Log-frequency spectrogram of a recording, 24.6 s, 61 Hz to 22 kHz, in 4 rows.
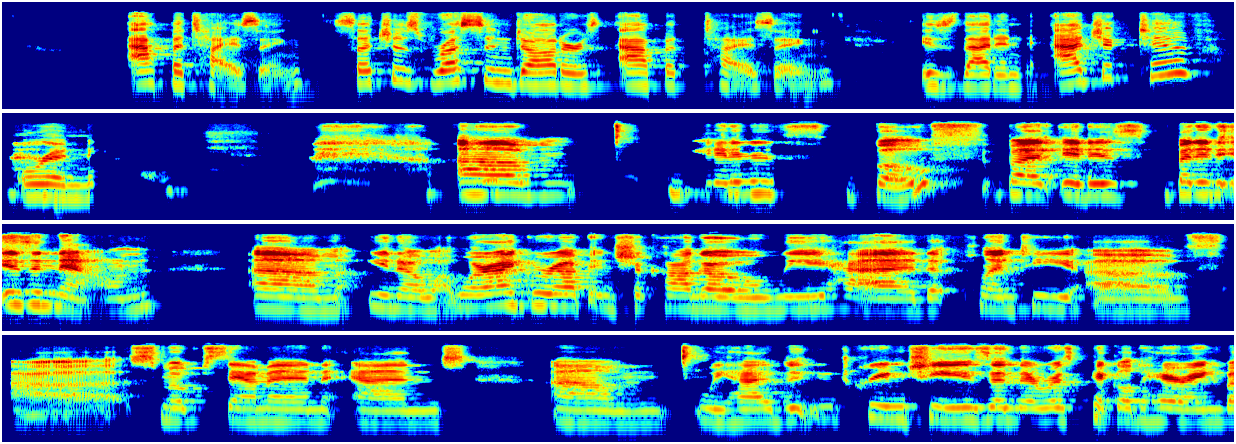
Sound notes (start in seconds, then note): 7.3 laughs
